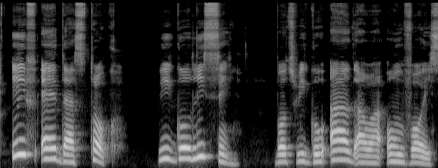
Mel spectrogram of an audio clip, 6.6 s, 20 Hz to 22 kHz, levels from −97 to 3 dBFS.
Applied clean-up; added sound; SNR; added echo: neural mask model Resemble Enhance denoiser.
